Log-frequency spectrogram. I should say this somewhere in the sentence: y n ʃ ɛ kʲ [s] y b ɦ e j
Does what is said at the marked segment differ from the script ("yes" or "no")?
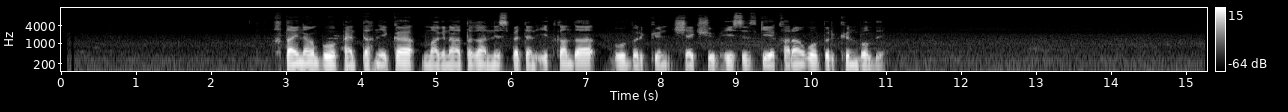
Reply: yes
